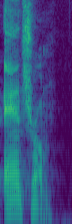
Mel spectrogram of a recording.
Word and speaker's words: Antrim: Yeah, Antrim.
